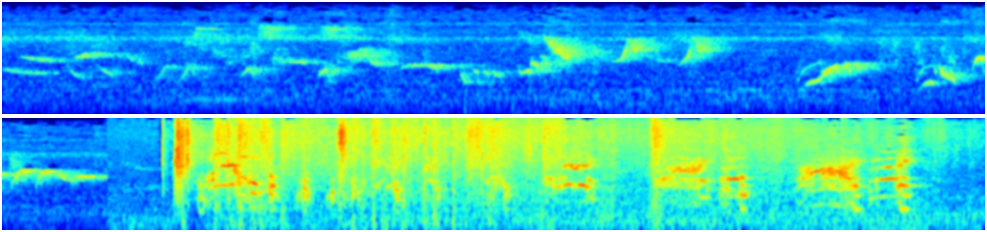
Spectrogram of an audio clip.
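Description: Wild birds calling with short whistled, gliding chirps for about five seconds. Then loud rustling and crackling, with a few squeaky notes mixed in, for about four seconds.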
